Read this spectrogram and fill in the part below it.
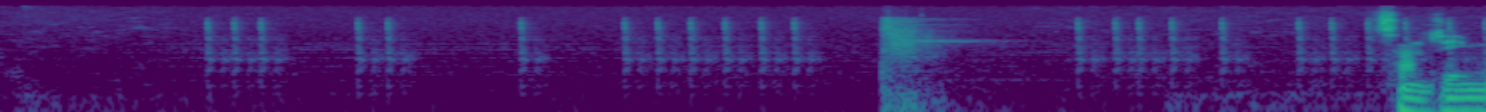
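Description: Short electronic menu ticks click in quick succession.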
